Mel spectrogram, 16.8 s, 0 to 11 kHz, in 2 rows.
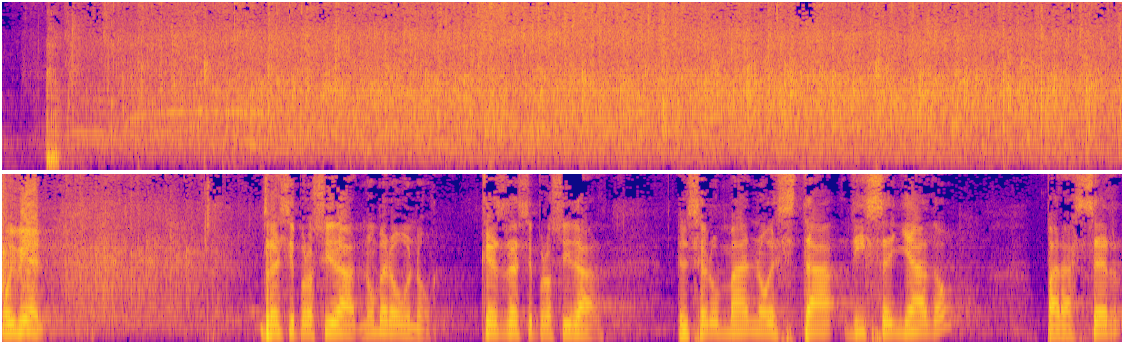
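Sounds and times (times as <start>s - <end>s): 
crowd applauding: 0.2s - 10.3s
speech: 8.4s - 8.9s, 10.4s - 15.6s, 16.2s - 16.7s.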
